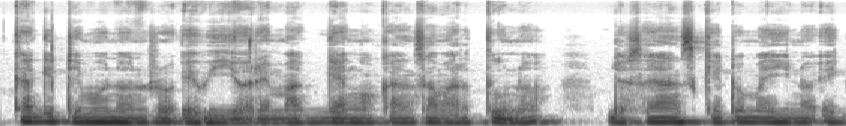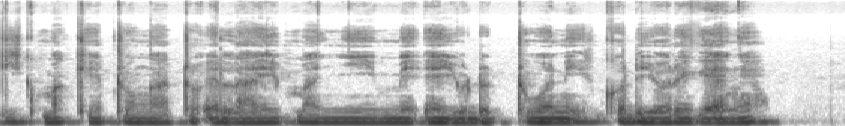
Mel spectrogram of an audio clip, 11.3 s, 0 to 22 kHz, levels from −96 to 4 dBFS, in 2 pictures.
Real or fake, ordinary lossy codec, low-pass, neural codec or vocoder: real; none; none; none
